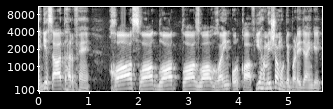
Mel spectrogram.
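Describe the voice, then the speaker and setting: A man teaching Quran recitation rules, explaining each point slowly and patiently and chanting the verses in a melodic voice. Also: mid-range voice. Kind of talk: tajweed lesson with chanted recitation.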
